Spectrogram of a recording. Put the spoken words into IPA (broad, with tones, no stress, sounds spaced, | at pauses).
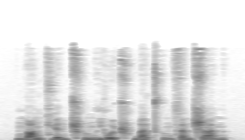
n̪ ɑ˥˨ ŋ t͡ɕ ɥ ɛ̰˨˩ n ʈ͡ʂʰ ʊ˦ ŋ l j o˥˨ ʊ̯ ʈ͡ʂʰ w ä˥˨ t̪ʰ ʊ˨˦ ŋ s a̰˨˩ n ʂ a˦ n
